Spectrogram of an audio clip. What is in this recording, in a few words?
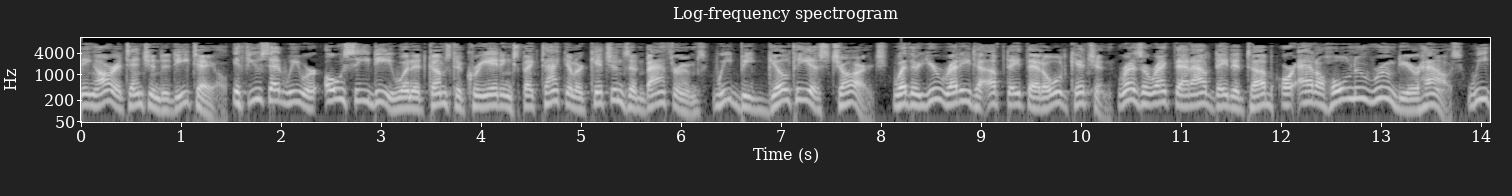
Radio Ad Persnickety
